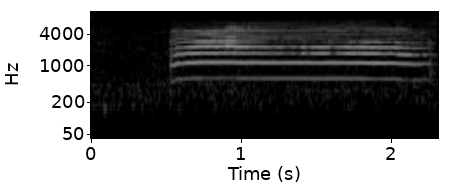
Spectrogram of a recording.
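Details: Indoor Siamese cat complaining, maybe wanting to eat; a clean, steady, prolonged meow of about 1.7 seconds, flat in pitch and strongly harmonic, starting abruptly after quiet.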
